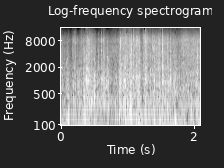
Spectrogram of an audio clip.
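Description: Brown paper takeout bag rustling and crinkling as it is handled and reached into: a continuous run of dry crackles.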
